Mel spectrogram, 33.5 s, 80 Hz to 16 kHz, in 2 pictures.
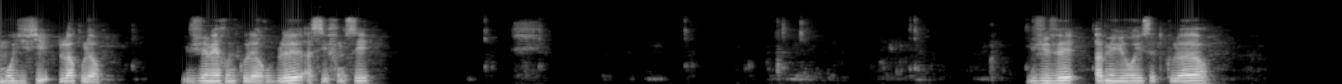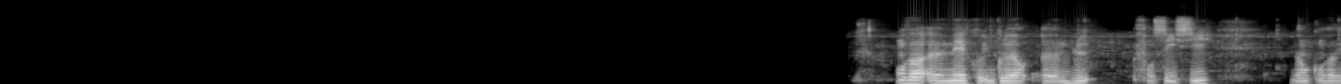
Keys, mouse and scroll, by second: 9.3-9.8 scroll up 2, 9.8-11.7 middle drag, 11.7 click, 13.7 click, 16.5 a, 16.6 scroll down 2, 16.7 middle click, 16.8 scroll up 2, 16.9-18.0 middle drag, 18.0 click, 19.6 middle click, 20.1 scroll down 3, 20.2 middle click, 20.6 right click, 20.9 click, 22.6-23.7 drag, 23.8 click, 24.3 middle click, 24.4-24.9 scroll up 2, 24.5 middle click, 24.9-26.4 drag, 26.4 a, 26.5-26.9 scroll down 6, 26.6 middle click, 26.9 middle click, 27.1 scroll up 2, 27.2 click, 29.3-31.3 drag.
